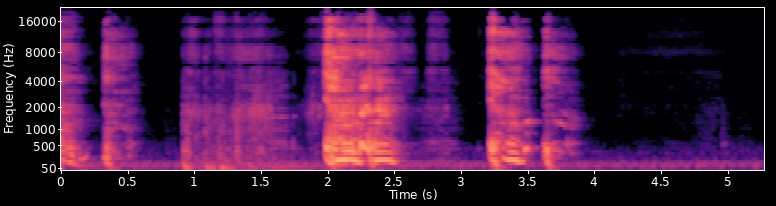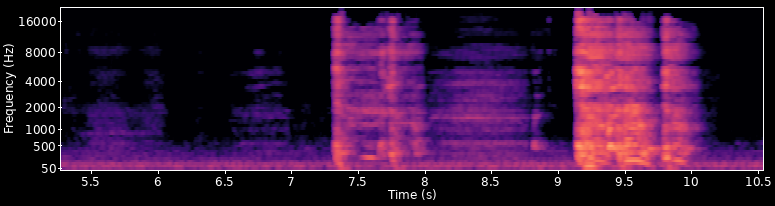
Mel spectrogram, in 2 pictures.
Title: #7 - this cough is still so bad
